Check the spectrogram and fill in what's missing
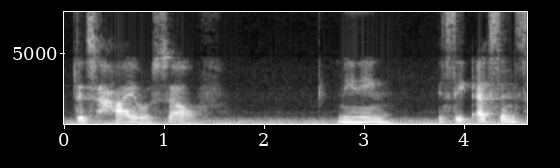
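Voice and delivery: soft meditation voice with long pauses; guided meditation. Acted. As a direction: gently guide a listener inward, unhurried and quiet.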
